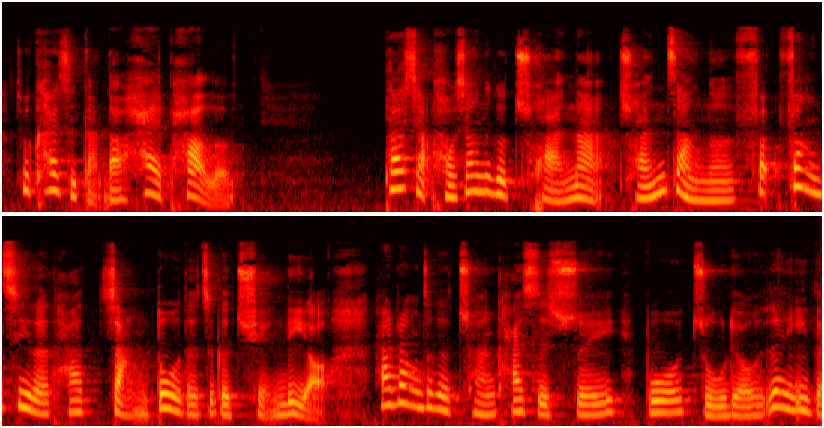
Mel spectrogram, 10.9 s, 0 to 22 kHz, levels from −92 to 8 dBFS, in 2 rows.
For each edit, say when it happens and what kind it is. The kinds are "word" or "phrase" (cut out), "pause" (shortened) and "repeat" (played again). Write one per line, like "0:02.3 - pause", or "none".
none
